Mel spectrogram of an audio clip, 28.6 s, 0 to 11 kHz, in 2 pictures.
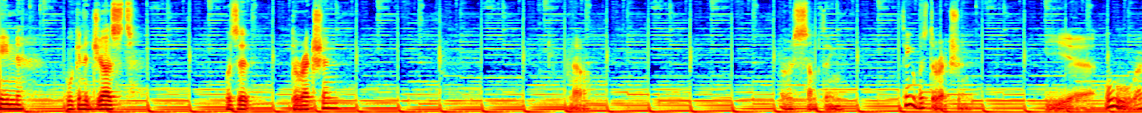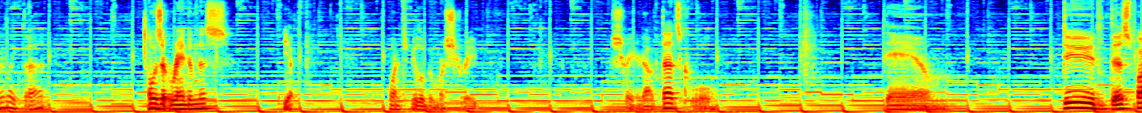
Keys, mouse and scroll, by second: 0.3 click, 5.4-6.8 drag, 7.2 ctrl+z, 12.1-15.3 drag, 17.9-21.0 shift+drag, 21.2-21.8 middle drag, 21.9-22.3 scroll down 2, 22.3 middle click, 22.8-23.6 scroll down 2, 23.6 scroll up 1, 24.3 space, 27.7 scroll up 1, 28.0-28.5 shift+middle drag.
